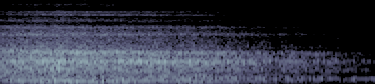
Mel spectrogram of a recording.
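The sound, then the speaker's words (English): A single slow, soft breath released through the mouth, one steady sigh that gradually fades away, with no voice over it. “Take a slow breath in through your nose and out through your mouth.”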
